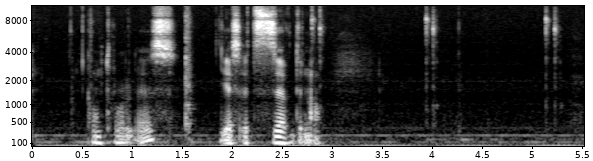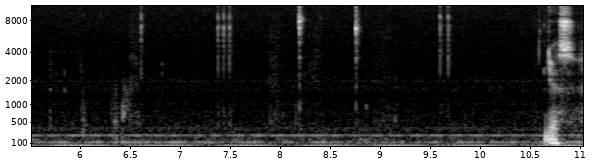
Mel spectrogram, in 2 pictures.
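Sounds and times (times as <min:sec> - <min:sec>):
faint steady hum: 0:00.0 - 0:11.0
computer mouse clicks: 0:02.8 - 0:03.0, 0:03.9 - 0:04.4, 0:05.1 - 0:05.4, 0:06.6 - 0:07.6, 0:09.6 - 0:09.8.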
